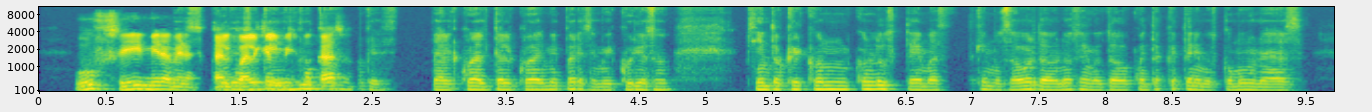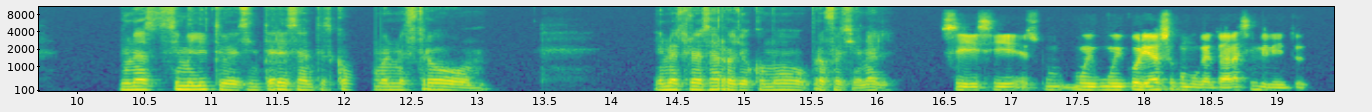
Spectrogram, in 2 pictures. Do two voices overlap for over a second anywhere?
Yes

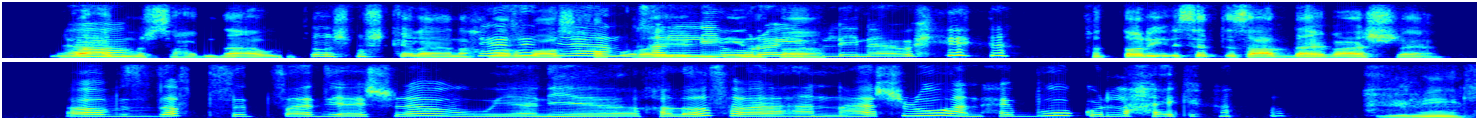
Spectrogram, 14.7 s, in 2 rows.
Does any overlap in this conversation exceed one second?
Yes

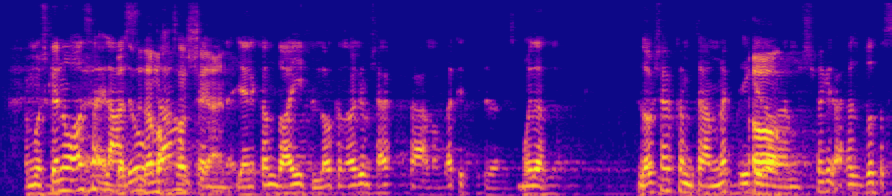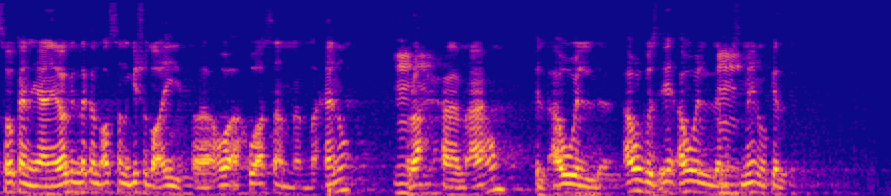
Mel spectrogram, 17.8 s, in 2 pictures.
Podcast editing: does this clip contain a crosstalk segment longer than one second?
Yes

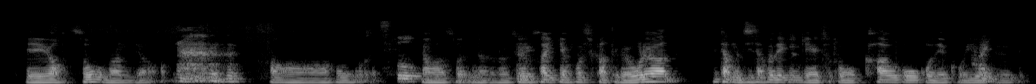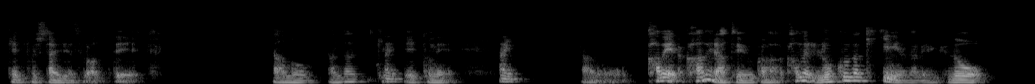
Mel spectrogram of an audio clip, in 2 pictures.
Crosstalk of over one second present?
No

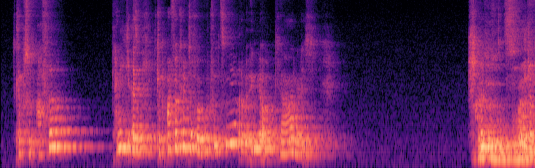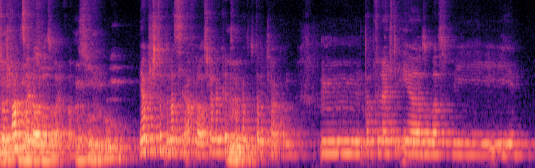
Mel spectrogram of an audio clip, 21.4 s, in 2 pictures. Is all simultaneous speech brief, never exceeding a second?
No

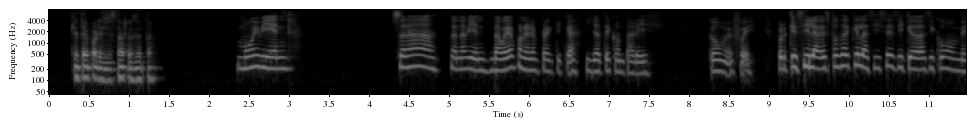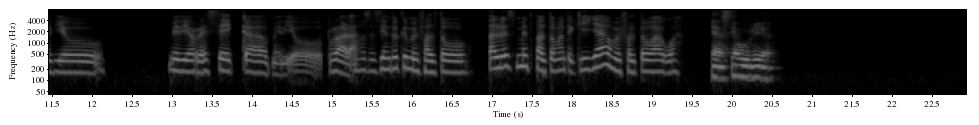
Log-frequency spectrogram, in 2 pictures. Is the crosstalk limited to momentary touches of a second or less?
Yes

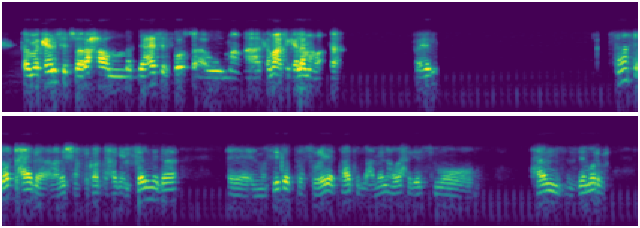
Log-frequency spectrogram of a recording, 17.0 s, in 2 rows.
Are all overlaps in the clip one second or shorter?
Yes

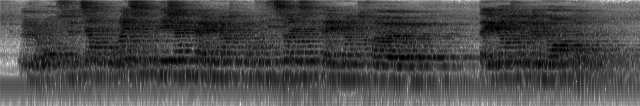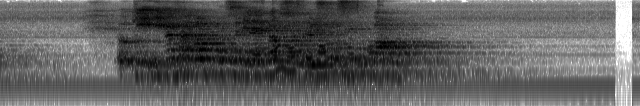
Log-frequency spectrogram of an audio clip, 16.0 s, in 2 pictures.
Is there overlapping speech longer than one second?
Yes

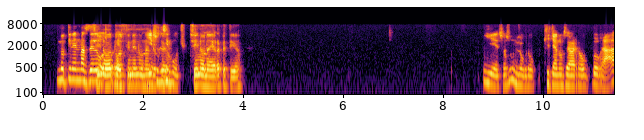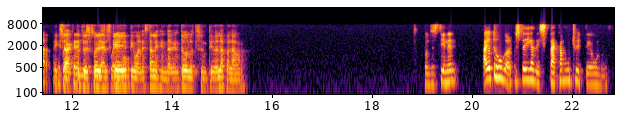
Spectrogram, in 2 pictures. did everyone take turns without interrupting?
No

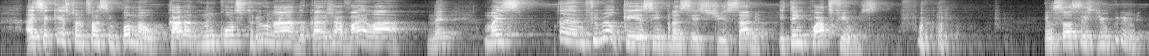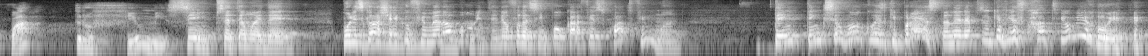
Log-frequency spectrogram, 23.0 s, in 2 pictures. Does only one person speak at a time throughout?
No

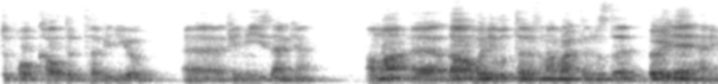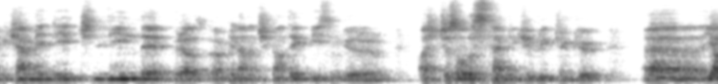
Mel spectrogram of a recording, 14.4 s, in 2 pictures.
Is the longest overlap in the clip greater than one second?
No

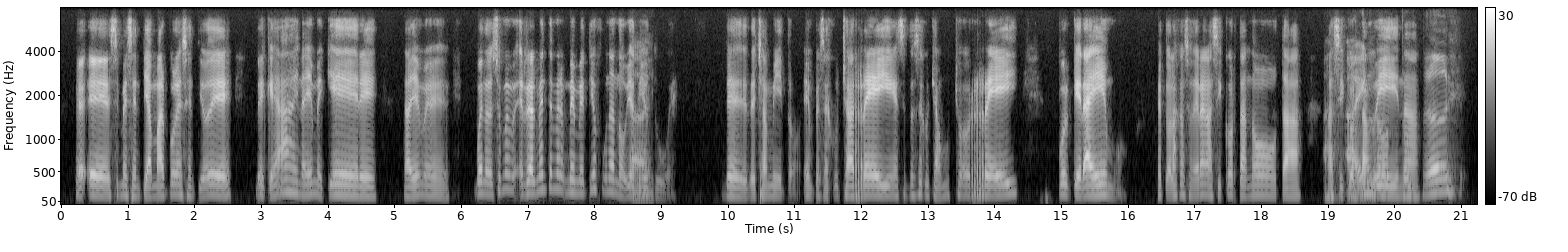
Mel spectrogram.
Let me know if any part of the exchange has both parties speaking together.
Yes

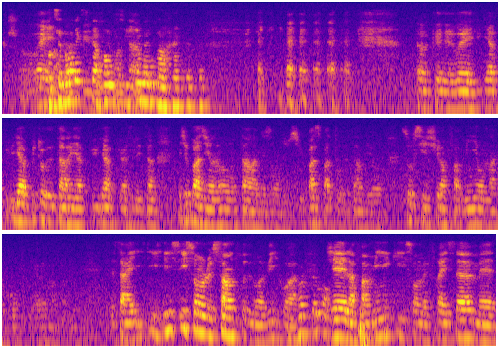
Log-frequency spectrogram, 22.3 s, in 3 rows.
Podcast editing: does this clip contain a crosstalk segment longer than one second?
Yes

